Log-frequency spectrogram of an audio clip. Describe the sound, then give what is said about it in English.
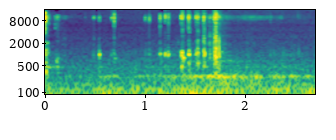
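Faint clatter of fingers typing an email address on a computer keyboard, quick light keystrokes clustered in a rapid burst mid-clip over soft background hiss. “I'm gonna enter my email address here. So if folks want to get in touch with me, if there's some problem with this data set, they can come check with me. And then I'm going to add a tag. Let's call this like earthquakes.”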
